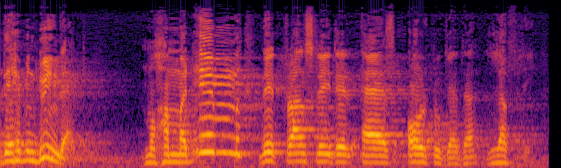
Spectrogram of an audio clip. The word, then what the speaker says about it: Muhammad: According to Ben Yehuda's Hebrew English Dictionary, it is correctly pronounced as Muhammad.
